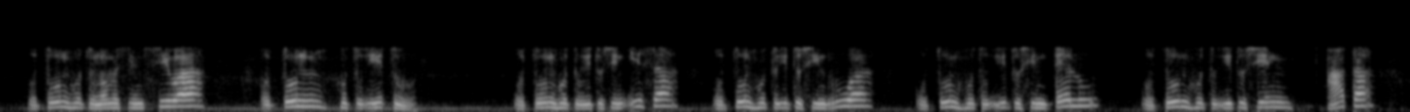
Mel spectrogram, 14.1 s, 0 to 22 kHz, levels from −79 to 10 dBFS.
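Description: G.723.1 codec damage runs throughout this speech clip: nothing above 3.8 kHz survives, and heavy, slow-updating coarse coding, consistent with about 6.3 kbit/s, leaves it muffled, hoarse and blurred.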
